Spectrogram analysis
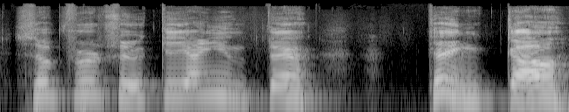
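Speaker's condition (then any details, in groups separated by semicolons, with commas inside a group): Cerebral palsy; from birth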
